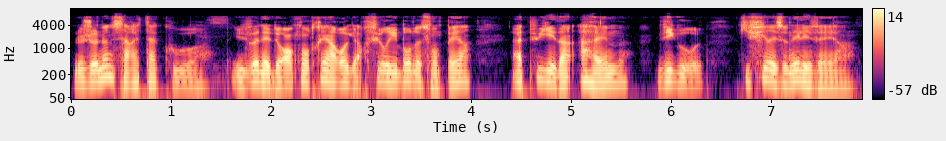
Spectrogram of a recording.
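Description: A man narrating a novel as an audiobook in a measured reading style. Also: fairly low pitch, animated, darkish tone, no echo, lo-fi sound. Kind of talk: scripted narration.

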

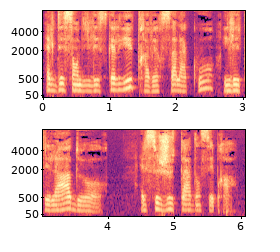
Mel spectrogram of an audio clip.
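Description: A woman reading a classic novel aloud as audiobook narrator, in a steady, even literary manner. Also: deep voice, moderate pace, slightly rough. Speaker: audiobook reader.

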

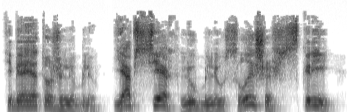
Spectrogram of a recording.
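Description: A man's voice: a little high, big pitch swings, a little slow, dry recording, clean studio sound, pitched above the performer's own voice. A man reading an audiobook, voicing a bold, joyful young woman who speaks shrilly. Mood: exuberant.

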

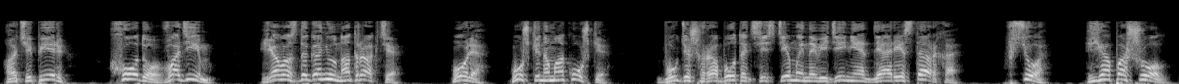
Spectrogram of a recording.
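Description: A man voicing a brisk young pilot giving orders. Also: fairly high pitch, very animated, a bit bright, dull audio, pitched above the performer's own voice. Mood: commanding. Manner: brisk, commanding calls. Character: young male pilot barking orders to his crew.

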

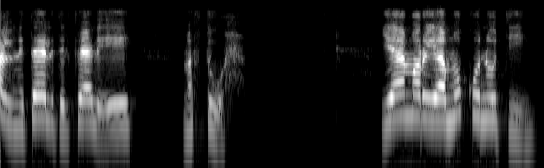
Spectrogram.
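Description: A woman's voice: medium pitch, a bit bright, dull audio. A woman with an Egyptian accent teaching a recitation lesson, patiently quizzing her female students step by step. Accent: Egyptian Arabic.

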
